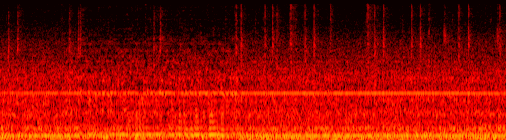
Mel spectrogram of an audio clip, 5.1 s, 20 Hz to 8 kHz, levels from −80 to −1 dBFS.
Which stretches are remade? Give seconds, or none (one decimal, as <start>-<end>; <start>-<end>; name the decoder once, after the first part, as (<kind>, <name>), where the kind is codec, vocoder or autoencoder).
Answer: 0.8-2.4 (vocoder, HiFi-GAN)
